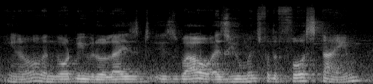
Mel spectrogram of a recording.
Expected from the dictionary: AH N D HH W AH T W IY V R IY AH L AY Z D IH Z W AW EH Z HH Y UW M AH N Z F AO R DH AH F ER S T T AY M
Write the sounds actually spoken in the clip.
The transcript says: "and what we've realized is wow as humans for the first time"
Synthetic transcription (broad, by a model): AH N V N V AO T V IY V R IY AH L AY Z D IH Z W AW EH Z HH Y UW M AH N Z F AO R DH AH F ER S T T AY M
